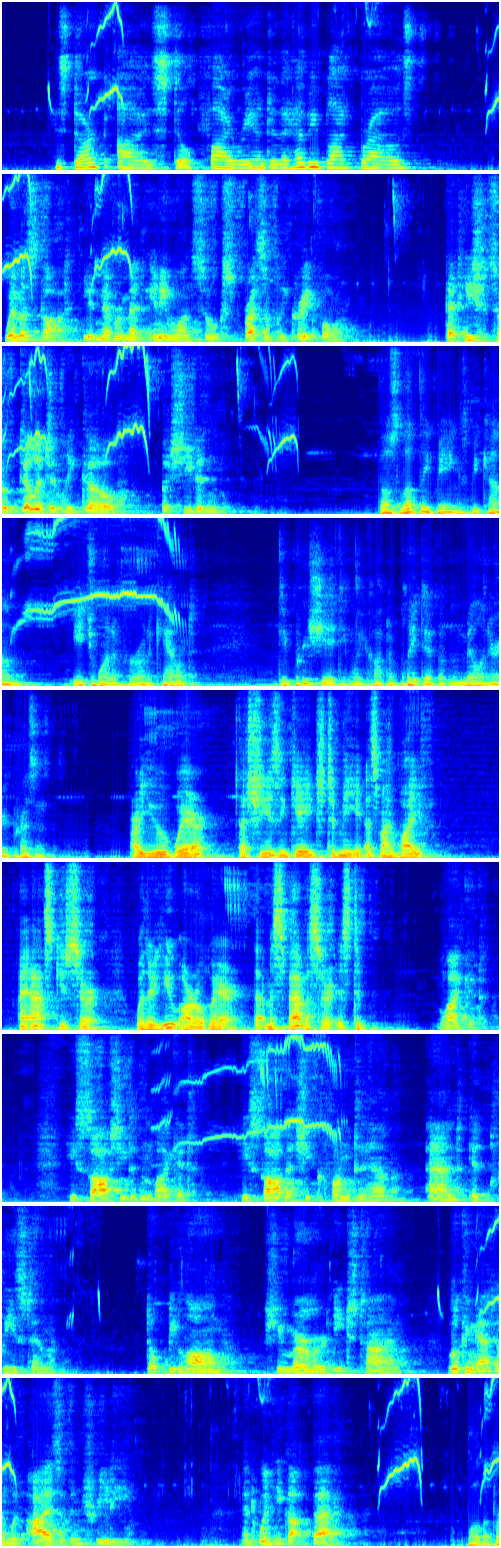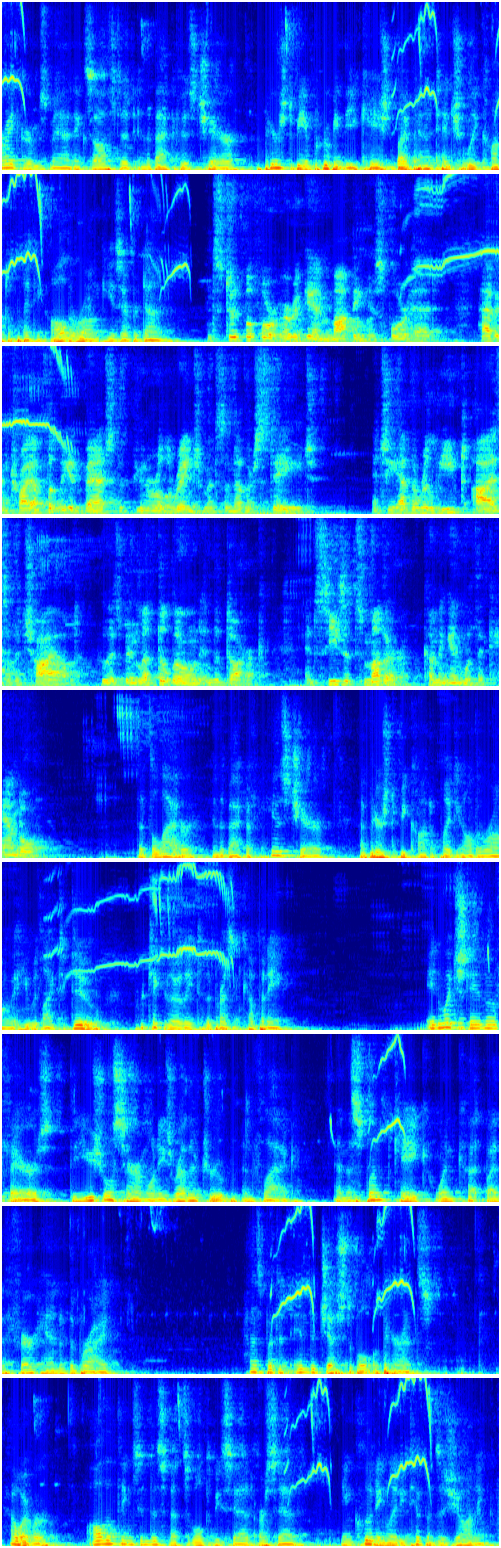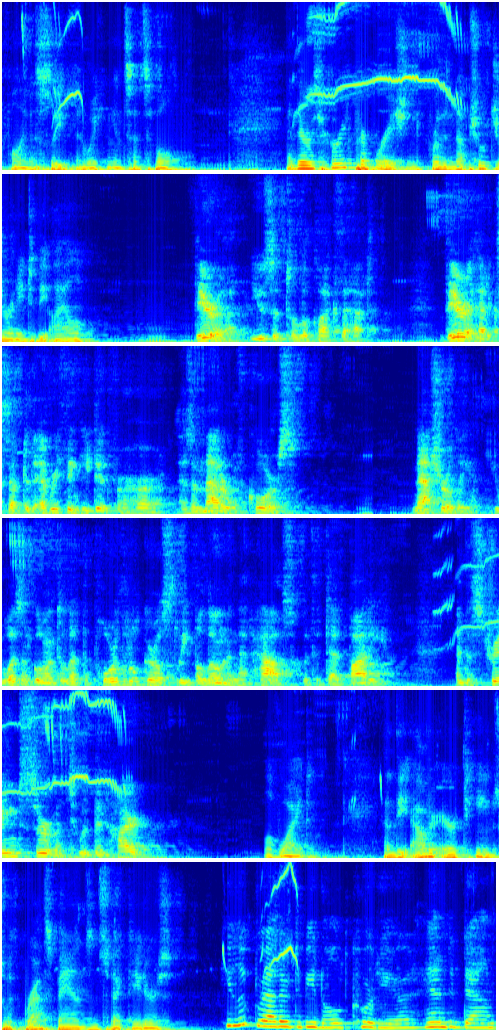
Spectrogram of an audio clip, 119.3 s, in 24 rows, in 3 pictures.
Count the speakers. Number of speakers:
four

